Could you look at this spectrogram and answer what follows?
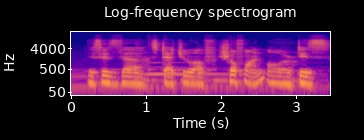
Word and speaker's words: Chopin: famous shaen Memorial this is the statue of chaan or it is spelled as c h o pin he was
